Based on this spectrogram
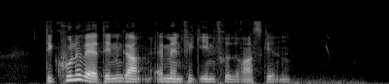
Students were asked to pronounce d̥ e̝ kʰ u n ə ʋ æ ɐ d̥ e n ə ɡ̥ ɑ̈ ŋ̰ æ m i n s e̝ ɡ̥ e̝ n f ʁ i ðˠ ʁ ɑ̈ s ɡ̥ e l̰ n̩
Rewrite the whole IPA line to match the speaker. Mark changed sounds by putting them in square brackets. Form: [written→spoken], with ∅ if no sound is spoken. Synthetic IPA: d̥ e̝ kʰ u n ə ʋ [æ→æː] ɐ d̥ e n ə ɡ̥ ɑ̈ ŋ̰ æ m [i→æ] n [s→f] e̝ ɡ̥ e̝ n f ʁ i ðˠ ʁ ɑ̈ s ɡ̥ e l̰ n̩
